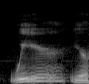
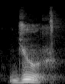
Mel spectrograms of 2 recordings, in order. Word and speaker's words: your: Es como una I latina. Your. Spanish people, you have problems with the Y. You convert the Y into an English J. Jur.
